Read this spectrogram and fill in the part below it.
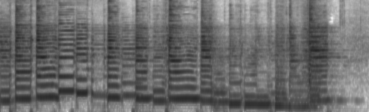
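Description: An electric guitar played through computer software, a series of plucked notes and short melodic runs with a slightly effected, gritty tone, loud and close, each note ringing briefly before the next, fading out at the end.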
